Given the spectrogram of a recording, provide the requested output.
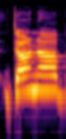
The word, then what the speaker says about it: Dana: My name is Dunna, but it's spelled Dana, mm-hmm. D-A-N-A,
